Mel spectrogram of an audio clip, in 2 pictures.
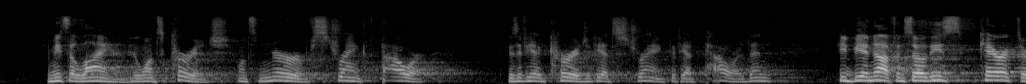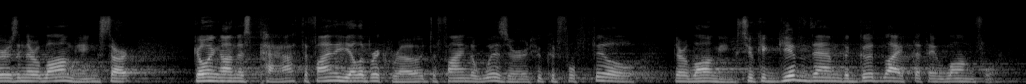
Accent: Kansas, United States; But because we're from Kansas, we kind of like, you know, humor you and try not to be mean because we try to be nice people in Kansas.

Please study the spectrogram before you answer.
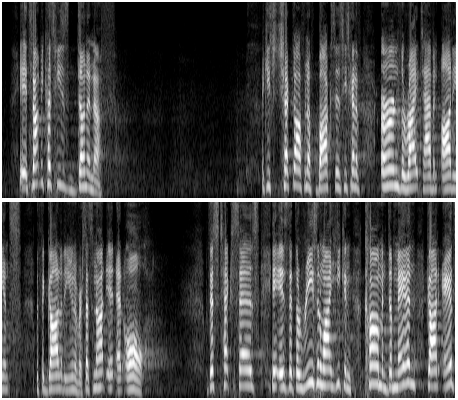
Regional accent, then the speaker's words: Texas, United States; In my medium-sized town, where I grew up in Texas

